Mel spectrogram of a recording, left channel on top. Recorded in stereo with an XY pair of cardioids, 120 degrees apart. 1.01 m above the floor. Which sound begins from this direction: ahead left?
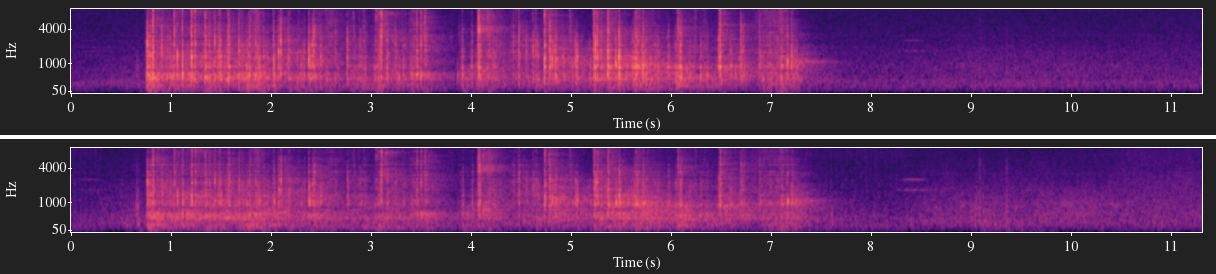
Crumpling, at 0.8 s.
